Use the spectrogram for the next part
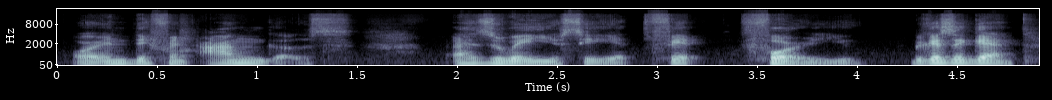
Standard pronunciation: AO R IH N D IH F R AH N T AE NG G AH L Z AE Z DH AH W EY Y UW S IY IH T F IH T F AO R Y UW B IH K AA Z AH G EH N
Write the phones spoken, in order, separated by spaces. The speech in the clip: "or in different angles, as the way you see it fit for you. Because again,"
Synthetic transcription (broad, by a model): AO R IH N D IH F R AH N T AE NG G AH L S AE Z W EY Y UW S IY IH T F IH T F AO R Y UW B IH K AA S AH G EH N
